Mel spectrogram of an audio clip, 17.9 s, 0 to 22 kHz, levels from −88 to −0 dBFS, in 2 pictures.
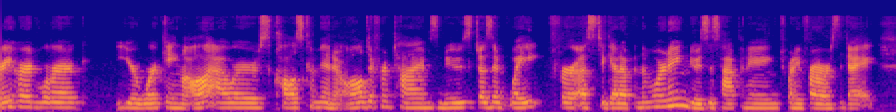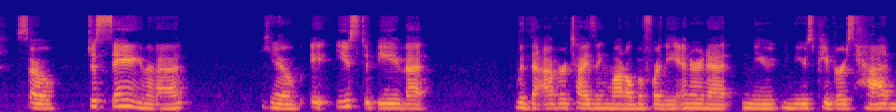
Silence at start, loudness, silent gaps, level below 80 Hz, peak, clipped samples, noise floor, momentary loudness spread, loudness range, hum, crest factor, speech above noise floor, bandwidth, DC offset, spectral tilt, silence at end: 0 s; -23 LUFS; none; -62 dBFS; -6 dBFS; under 0.1%; -67 dBFS; 7 LU; 2 LU; none; 16 dB; 44 dB; 13 kHz; under 0.1%; -4.5 dB/octave; 0 s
